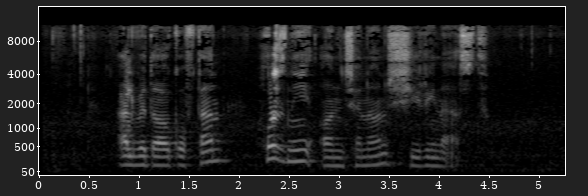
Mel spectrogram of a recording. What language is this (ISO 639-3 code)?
fas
